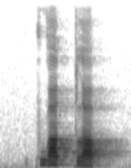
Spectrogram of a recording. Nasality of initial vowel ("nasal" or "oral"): oral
